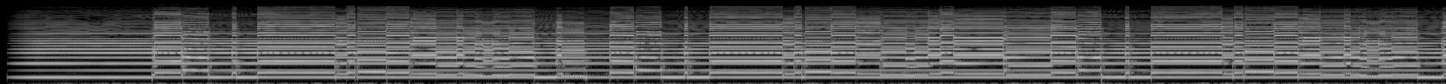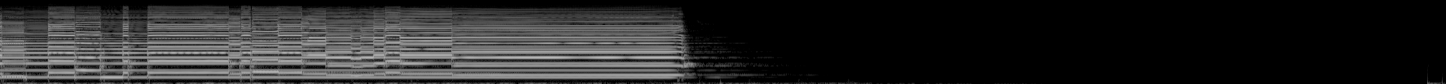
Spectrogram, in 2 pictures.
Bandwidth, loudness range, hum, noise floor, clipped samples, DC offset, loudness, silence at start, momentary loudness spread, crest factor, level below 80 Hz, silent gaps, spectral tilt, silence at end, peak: 19 kHz; 2 LU; none; -73 dBFS; under 0.1%; under 0.1%; -16 LUFS; 0.05 s; 4 LU; 14 dB; -58 dBFS; none; 2 dB/octave; 7.5 s; -4 dBFS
